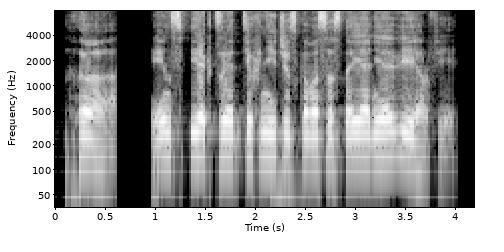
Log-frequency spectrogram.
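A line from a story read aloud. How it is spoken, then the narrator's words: Forced laugh. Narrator (Russian): натянуто хохотнул Гельмут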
